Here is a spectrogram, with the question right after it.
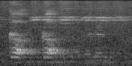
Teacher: अपन तो ग बोलते हैं, जो वेलम से बोला जाता है, ग ग, ग नहीं बोलते अपन।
